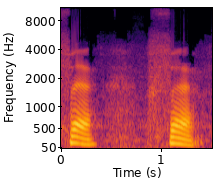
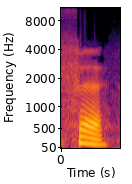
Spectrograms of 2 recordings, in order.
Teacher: ফার উচ্চারণ স্থান আমরা বলেছিলাম যে উপরের দাঁতের আগা সেটা নিচের ঠোঁটের মাঝখানের সাথে লেগে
